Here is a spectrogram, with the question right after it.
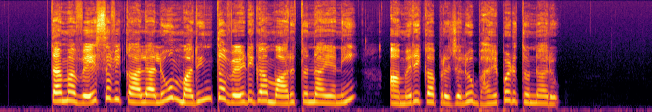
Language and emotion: Telugu, fearful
